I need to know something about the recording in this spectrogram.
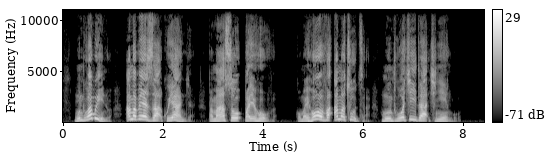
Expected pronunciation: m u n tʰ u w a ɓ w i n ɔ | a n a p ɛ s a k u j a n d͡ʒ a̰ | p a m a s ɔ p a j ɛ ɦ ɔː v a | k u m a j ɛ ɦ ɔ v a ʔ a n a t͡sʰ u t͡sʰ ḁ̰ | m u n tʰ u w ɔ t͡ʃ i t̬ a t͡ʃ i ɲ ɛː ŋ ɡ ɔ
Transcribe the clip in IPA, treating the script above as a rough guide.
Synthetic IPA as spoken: m u n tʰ u w a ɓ w i n ɔ | a m a p ɛ z a k u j a n d͡ʒ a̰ | p a m a s ɔ p a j ɛ ɦ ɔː v a | k ɔ m a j ɛ ɦ ɔ v a ʔ a m a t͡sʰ u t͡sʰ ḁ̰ | m u n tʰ u w ɔ t͡ʃ i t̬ a t͡ʃ i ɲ ɛː ŋ ɡ ɔ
